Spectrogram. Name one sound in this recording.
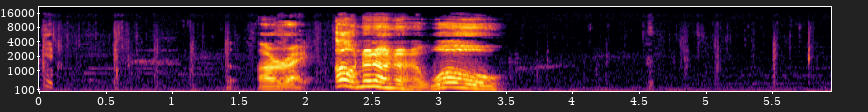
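Footsteps patter lightly on stone.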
